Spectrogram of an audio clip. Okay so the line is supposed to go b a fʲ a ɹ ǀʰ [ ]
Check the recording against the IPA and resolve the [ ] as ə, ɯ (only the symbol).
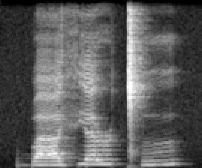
ɯ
